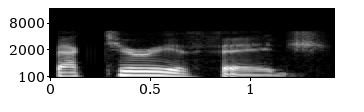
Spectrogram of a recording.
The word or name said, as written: bacteriophage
